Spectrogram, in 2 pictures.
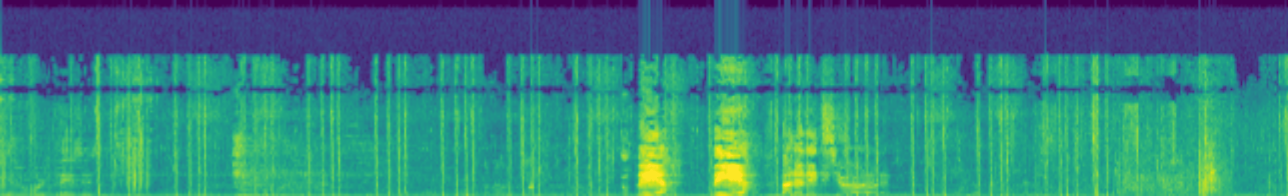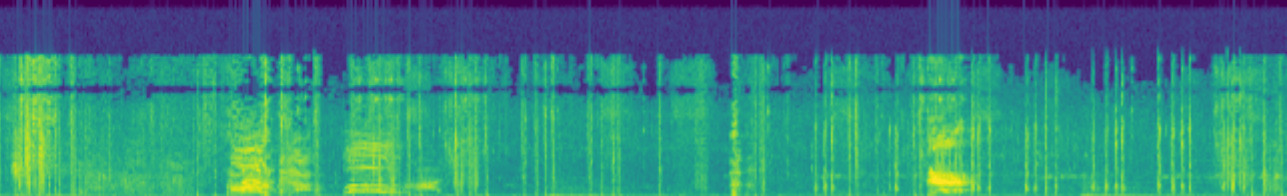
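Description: A horse gallops, its hooves thudding steadily on the ground.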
